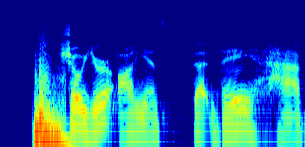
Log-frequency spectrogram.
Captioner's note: air whooshing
